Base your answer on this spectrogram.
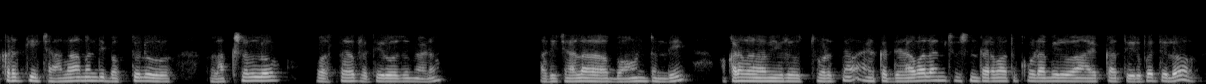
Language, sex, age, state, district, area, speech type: Telugu, male, 18-30, Andhra Pradesh, East Godavari, rural, conversation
